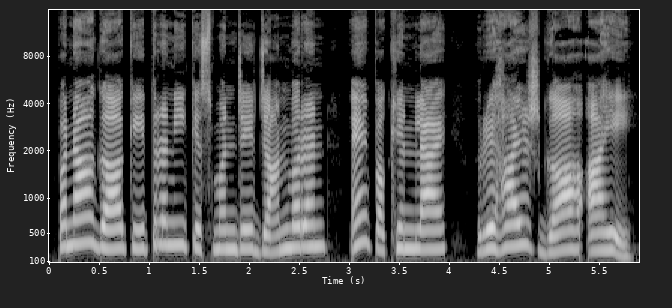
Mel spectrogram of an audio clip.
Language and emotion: Sindhi, neutral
